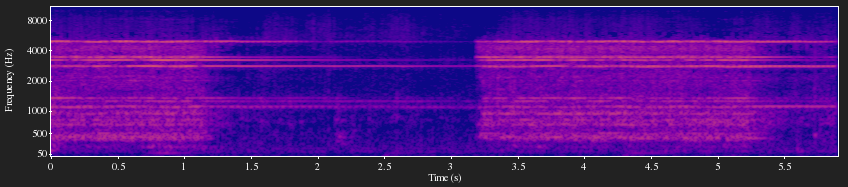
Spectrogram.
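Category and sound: household object, telephone ringing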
